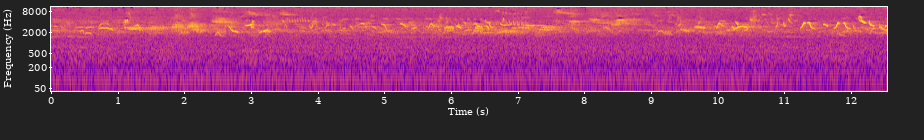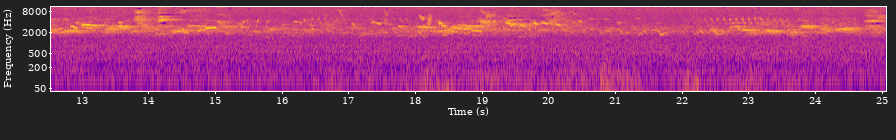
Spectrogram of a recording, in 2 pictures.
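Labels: Birds chirp intermittently at different pitches and intervals in a forest. 0.0 - 25.1
Continuous ambient hum similar to a distant waterfall in a forest. 0.0 - 25.1
Birds chirping in a forest. 0.4 - 1.4
Birds chirping rhythmically in a forest. 2.3 - 3.4
Birds chirp intermittently at a high pitch. 11.2 - 12.4
Rhythmic deep rumbling. 20.7 - 23.3

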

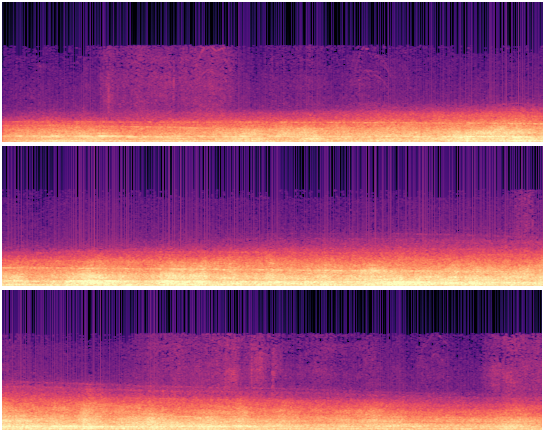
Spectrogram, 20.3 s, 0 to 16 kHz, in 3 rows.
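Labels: An airplane engine grows louder as it approaches and then fades as it moves away. 0.0 - 20.3
Soft rustling and handling noises. 1.8 - 5.4
Soft rustling and handling noises. 15.6 - 20.3

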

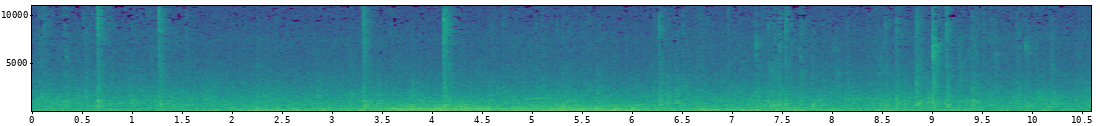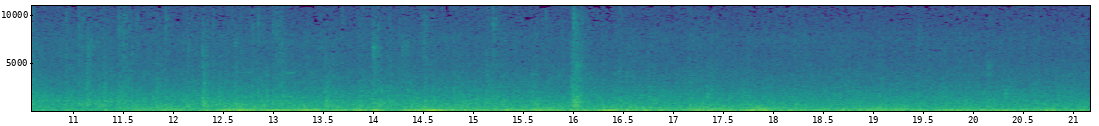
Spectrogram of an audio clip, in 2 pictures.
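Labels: Shower rain sounds. 0.0 - 21.2
A drop falling. 0.4 - 1.5
A drop falling. 3.2 - 4.5
Multiple drops falling. 8.0 - 9.7

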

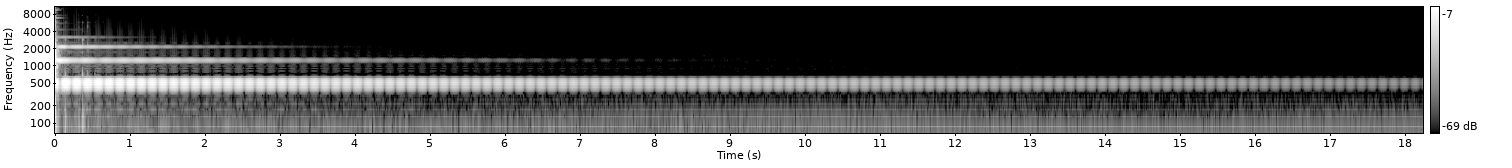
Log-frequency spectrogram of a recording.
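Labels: A loud bell fades away slowly. 0.0 - 18.2

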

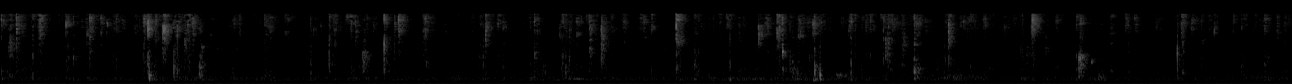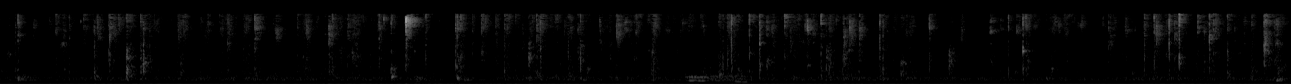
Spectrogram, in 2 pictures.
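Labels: Water is dripping inside a cave without echoes. 0.0 - 25.8

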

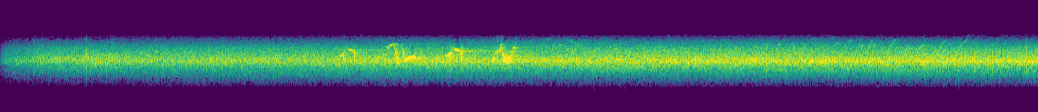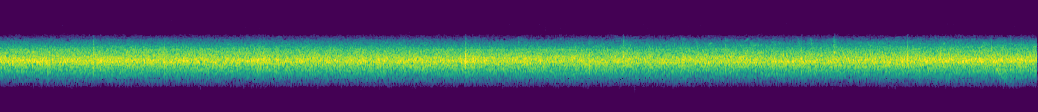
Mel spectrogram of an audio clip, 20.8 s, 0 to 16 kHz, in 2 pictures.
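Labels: Heavily distorted loud noise. 0.0 - 20.8
A bird chirps loudly nearby. 3.3 - 5.5

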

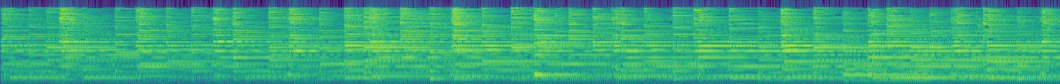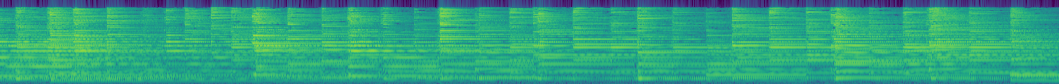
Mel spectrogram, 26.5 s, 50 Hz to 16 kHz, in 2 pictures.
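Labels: The strings of a Swar SanGam are being played. 0.0 - 26.5

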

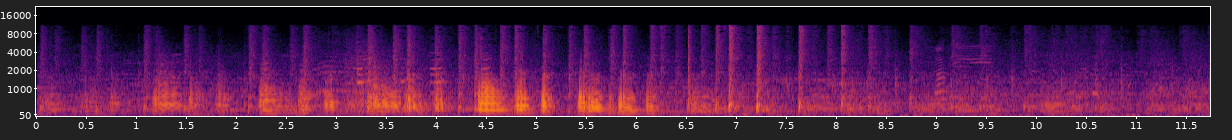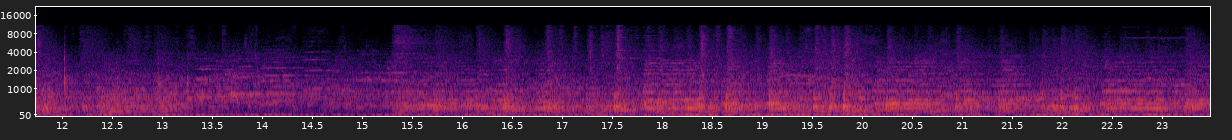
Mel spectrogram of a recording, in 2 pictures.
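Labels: A vibrant mix of instruments playing together, blending with the dynamic sounds of a city. 0.0 - 20.0
Many people are talking in a bustling city area. 3.5 - 23.5
Women talking in a crowded area. 8.7 - 11.0

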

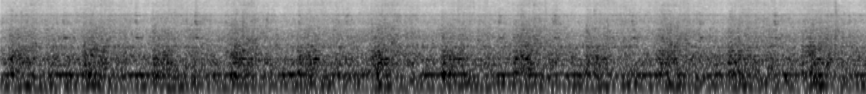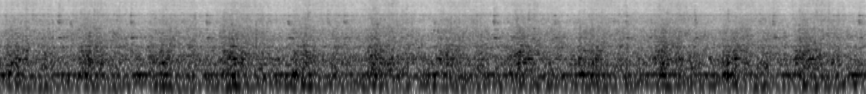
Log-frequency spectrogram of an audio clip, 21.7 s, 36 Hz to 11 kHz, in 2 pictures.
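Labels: A dishwasher runs loudly on a repeating cycle. 0.0 - 21.7

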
